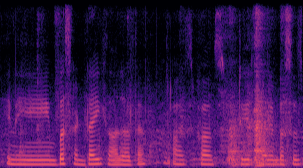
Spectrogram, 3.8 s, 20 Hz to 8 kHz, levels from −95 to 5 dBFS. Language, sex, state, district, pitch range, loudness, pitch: Hindi, female, Bihar, Muzaffarpur, 205-225 Hz, -32 LUFS, 215 Hz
